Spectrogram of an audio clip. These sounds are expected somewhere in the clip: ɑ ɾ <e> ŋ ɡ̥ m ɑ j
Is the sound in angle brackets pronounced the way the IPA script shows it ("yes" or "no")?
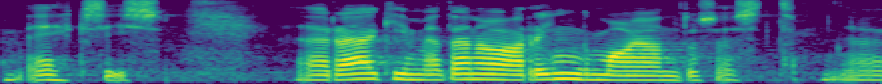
no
